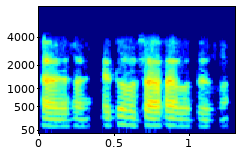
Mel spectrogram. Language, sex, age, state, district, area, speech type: Assamese, male, 18-30, Assam, Dhemaji, rural, conversation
